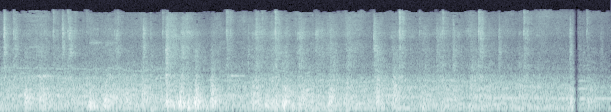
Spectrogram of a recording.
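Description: Tobu Utsunomiya Line local electric train running, heard from inside at the front of the car, its wheels clicking over rail joints and points as it comes into a station. A steady hum sets in about five seconds in.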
